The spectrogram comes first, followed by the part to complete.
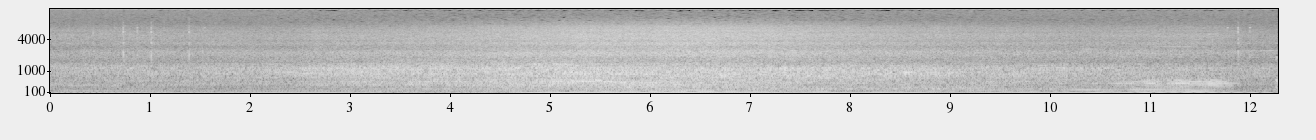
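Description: Road vehicle passing: a low engine rumble with traffic noise that swells over several seconds and then slowly fades.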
